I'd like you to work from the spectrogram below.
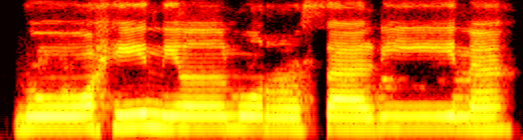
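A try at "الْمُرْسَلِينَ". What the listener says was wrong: Roknya tebal lagi kayak tadi awal. Mursalina.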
